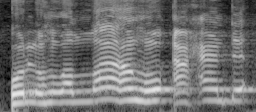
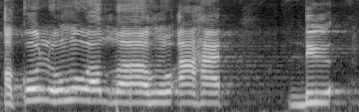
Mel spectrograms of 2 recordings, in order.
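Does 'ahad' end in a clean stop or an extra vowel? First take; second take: clean stop; extra vowel. First: The word ahad ends with a clean stop. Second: The word ahad ends with an added vowel. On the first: The speaker calls it right. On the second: The speaker calls it wrong. "tapi nyobek salah"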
